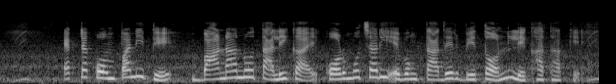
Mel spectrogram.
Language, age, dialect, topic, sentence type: Bengali, 41-45, Standard Colloquial, banking, statement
